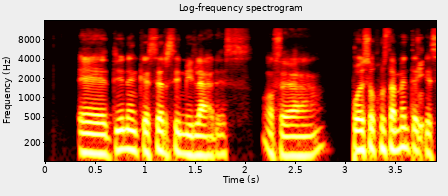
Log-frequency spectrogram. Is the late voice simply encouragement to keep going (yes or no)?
yes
